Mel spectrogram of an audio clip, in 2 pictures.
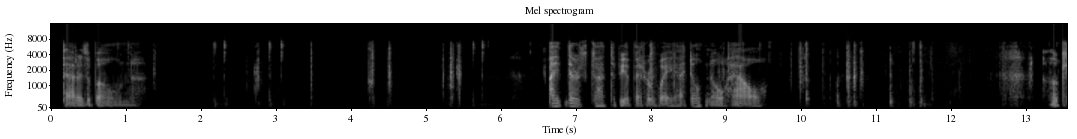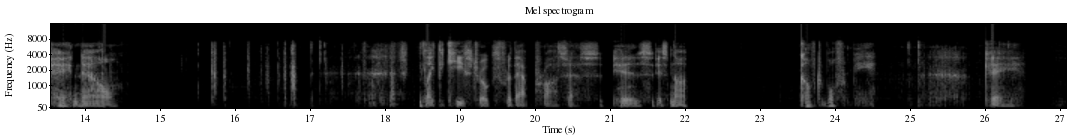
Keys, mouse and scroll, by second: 0.9 click, 2.1 click, 2.8 ctrl+click, 5.4 Tab, 5.6 click, 7.6 shift+click, 8.3 Tab, 9.4 shift+click, 11.5 click, 14.2 Tab, 15.7 Tab, 16.6 Tab, 17.0 click, 20.2 click, 20.3 click, 24.9 click.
